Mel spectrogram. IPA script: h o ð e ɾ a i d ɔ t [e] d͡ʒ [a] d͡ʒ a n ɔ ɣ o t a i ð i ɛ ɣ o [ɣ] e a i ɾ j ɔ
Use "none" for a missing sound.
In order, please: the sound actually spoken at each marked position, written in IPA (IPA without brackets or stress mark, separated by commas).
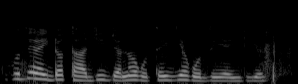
a, i, ð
